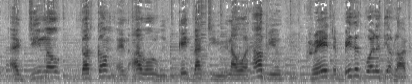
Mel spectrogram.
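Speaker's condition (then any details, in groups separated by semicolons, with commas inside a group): Cerebral palsy; worse when mouth tires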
